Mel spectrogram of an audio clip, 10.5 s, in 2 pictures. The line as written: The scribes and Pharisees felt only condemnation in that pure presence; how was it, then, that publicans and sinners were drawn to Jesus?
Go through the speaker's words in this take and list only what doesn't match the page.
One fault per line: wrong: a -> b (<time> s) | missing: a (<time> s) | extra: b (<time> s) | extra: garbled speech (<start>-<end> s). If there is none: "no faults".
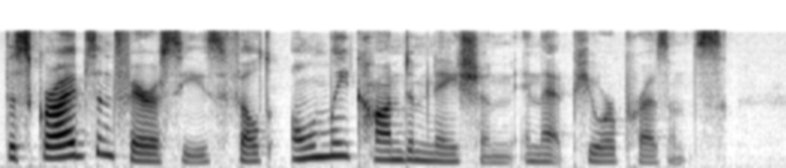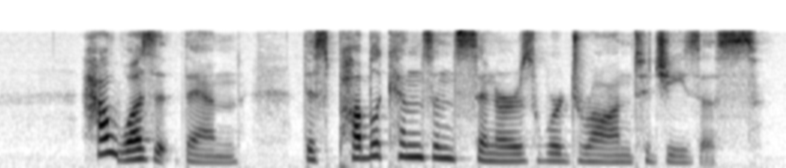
wrong: that -> this (7.2 s)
